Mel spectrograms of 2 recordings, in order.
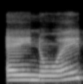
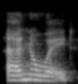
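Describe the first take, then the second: First: The first vowel is a long 'ay' sound. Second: The first vowel is a short 'uh' sound. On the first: The speaker calls it wrong. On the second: The speaker calls it right.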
